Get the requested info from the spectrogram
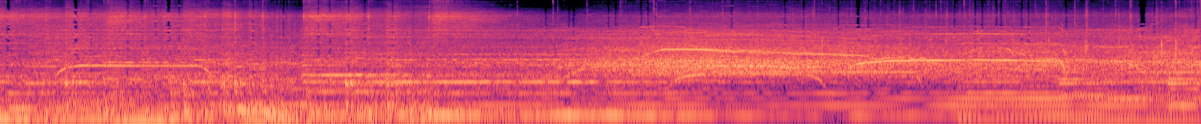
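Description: Live band holding a sustained chord in an arena while the crowd cheers, with fans letting out high, drawn-out screams, most of them in the second half.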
